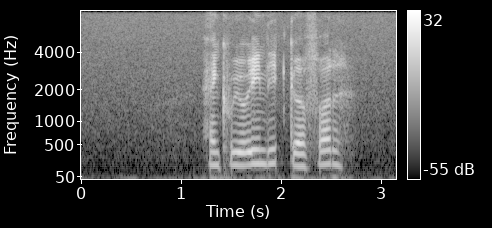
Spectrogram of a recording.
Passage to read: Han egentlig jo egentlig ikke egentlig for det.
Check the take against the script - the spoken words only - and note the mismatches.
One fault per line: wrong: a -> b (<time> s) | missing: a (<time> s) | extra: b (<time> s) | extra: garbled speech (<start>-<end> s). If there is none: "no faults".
wrong: egentlig -> kunne (1.4 s)
wrong: egentlig -> gøre (2.1 s)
